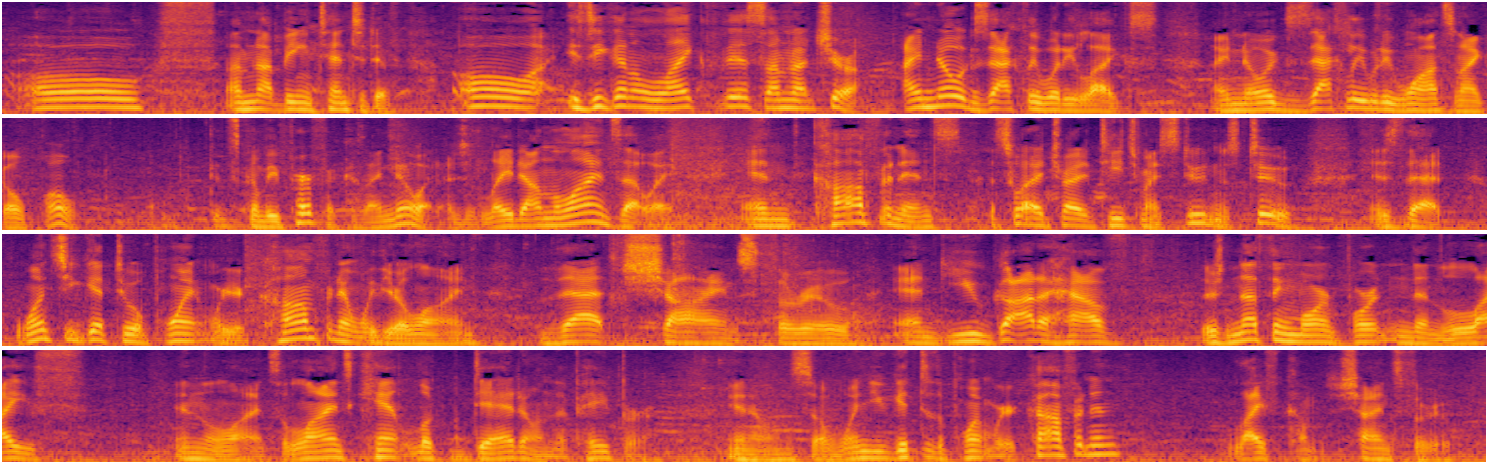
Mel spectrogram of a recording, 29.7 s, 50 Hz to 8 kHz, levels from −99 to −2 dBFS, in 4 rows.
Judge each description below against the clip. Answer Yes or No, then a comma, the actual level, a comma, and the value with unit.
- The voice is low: Yes, low, 125 Hz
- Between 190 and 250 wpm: Yes, fast, 225 wpm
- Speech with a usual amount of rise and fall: No, wide, 7.3 semitones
